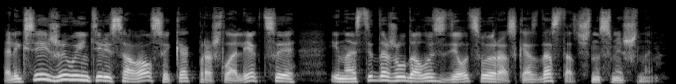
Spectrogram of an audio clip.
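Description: A man narrating an audiobook in a steady, low-key reading. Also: moderate pace, no echo, clean studio sound. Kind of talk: scripted narration.

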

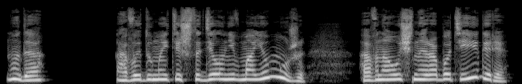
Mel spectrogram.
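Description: A guarded, doubtful woman, as a male reader puts her on. Her voice climbs higher and swings widely. The sound is dry and close. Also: lively intonation, normal speed, no echo. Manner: doubtful, defensive, raised voice. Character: wary middle-aged woman, widow of sorts, guarded. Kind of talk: audiobook character voice.

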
